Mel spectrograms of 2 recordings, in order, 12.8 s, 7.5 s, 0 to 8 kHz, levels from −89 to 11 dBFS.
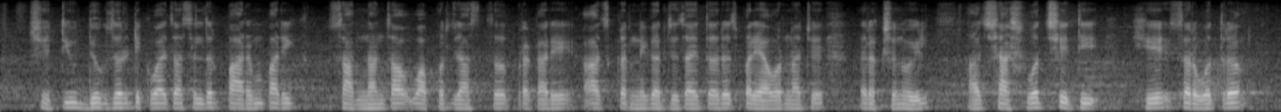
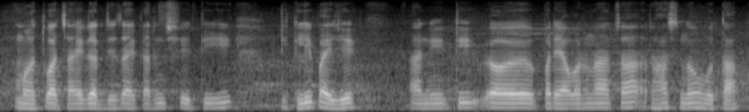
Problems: constant background noise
